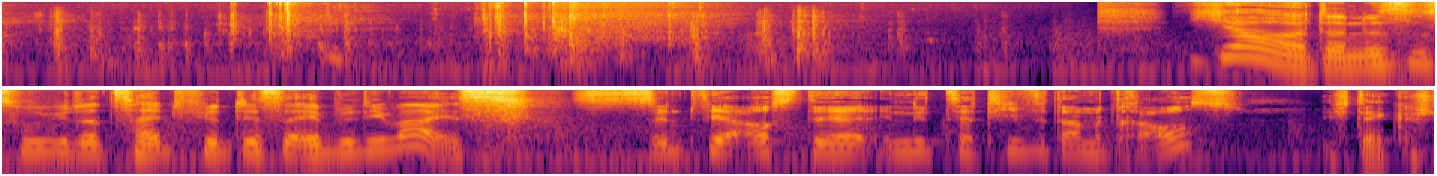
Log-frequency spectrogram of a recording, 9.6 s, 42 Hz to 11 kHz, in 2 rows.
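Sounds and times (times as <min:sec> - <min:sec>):
door being shut and locked: 0:00.0 - 0:03.4
speech: 0:04.0 - 0:09.5.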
